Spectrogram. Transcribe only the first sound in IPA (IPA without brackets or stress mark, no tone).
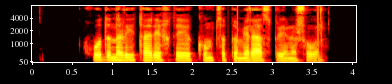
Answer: x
